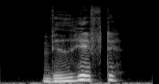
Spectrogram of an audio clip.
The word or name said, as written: vedhæfte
